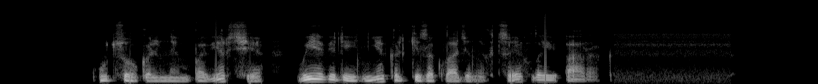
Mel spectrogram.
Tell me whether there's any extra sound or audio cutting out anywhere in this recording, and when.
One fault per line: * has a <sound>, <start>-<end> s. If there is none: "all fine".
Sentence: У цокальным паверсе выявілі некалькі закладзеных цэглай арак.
all fine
